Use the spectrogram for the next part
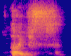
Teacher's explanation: the word ice begins for many speakers with a raised quality closer to the English hesitation vowel so we get ice the conditioning factor again is that final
